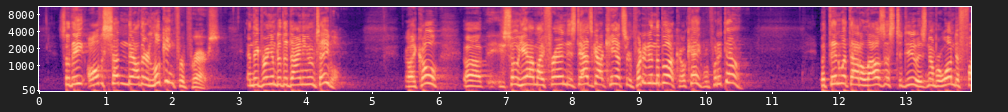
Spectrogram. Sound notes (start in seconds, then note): none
